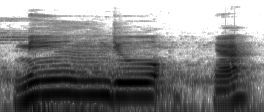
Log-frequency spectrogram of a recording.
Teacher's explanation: nun sukun nya dibaca samar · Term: ikhfa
